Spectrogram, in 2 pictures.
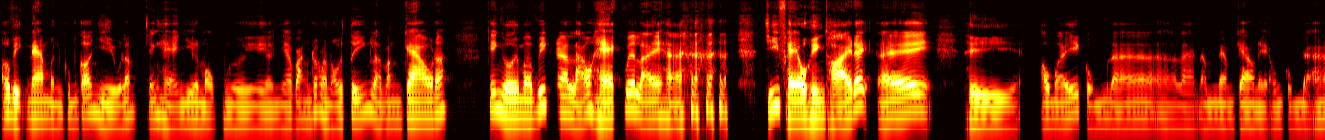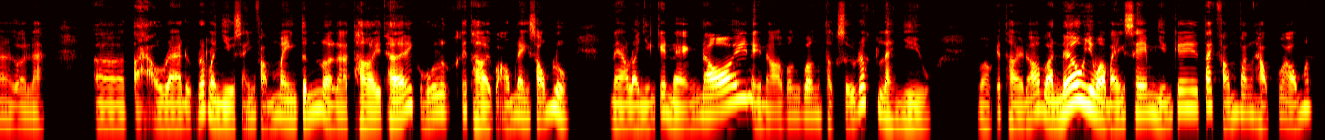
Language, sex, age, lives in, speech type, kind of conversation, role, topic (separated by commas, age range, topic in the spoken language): Vietnamese, male, 25-29, Vietnam, conversation, podcast, guest, Bạn thường tìm cảm hứng ở đâu khi làm nghệ thuật?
